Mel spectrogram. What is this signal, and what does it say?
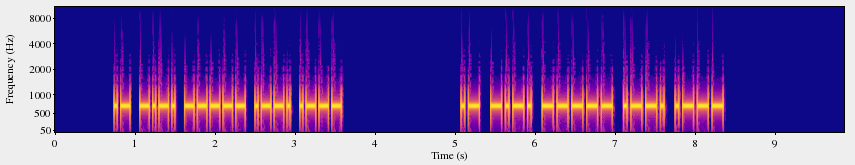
Morse code, heard as a keyed tone, about 30 wpm, 700 Hz. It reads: AC0PJ AC0PJ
